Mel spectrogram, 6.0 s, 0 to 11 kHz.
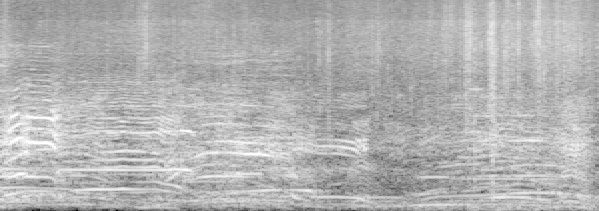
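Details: Angus-Nelore cross cows herded from corral to pasture by three cowboys and six dogs on a farm in Ortigueira, Paraná, March 2022; several long, wavering moos overlap, with a short lull midway.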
